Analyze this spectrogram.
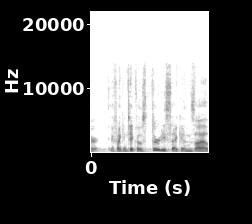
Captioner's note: speaking French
